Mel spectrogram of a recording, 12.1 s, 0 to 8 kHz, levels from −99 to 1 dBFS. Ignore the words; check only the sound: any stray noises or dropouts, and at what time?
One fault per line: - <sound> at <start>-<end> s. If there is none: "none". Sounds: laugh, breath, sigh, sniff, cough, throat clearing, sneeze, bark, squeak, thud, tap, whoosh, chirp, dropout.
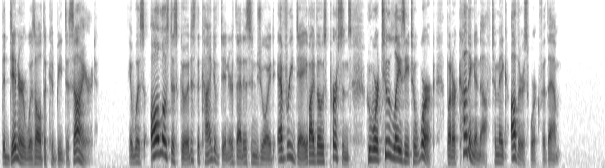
none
